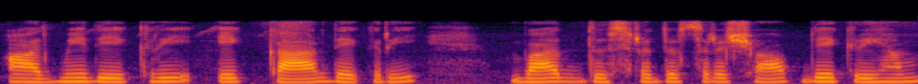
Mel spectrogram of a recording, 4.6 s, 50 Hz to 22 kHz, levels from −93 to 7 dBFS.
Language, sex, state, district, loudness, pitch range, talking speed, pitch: Hindi, female, Haryana, Charkhi Dadri, -19 LUFS, 170-180 Hz, 155 wpm, 175 Hz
